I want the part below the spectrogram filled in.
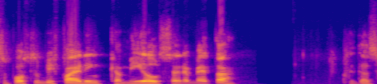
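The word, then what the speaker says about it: Szeremeta: Yeah, I think Golovkin's supposed to be fighting Camille Seremeta. That's how you pronounce his name.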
